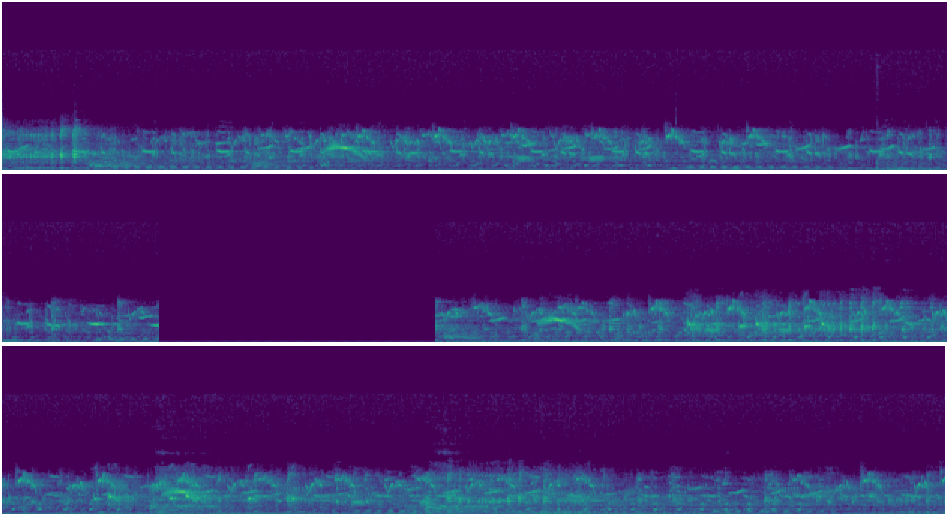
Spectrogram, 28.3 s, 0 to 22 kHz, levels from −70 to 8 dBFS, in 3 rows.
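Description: Damaged data in the compressed stream at 6.25 s gives a brief glitch: the decoder misreads corrupted frames, loses sync and jumps ahead to the next header. An audio dropout to a faint residue runs from 11.01 to 13.78 s, leaving only low mains hum well below the sound for 2.77 s, likely from the signal being lost before a still-live input.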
